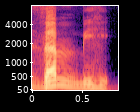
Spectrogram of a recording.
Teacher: yaitu suara nunnya kita ganti dan dibalikkan menjadi suara mim awalnya dananbihi menjadi dambihi karena di sini ditandai dengan Mim kecil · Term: iqlab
